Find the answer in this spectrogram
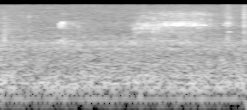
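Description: Faint sucking through the straw of a drink tumbler as a frappuccino is sipped, a soft hiss that comes briefly and then longer near the end.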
